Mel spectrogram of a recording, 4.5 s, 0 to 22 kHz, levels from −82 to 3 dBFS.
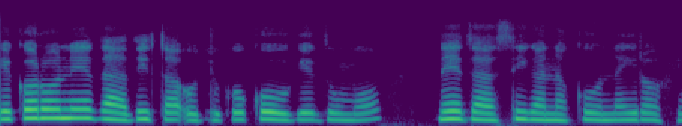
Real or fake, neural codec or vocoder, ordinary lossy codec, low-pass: fake; codec, 24 kHz, 0.9 kbps, DualCodec; none; none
